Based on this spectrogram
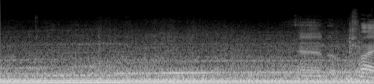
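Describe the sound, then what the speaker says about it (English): Exhaust drone of a 2021 Honda Gold Wing DCT motorcycle while riding, a steady loud hum with strong engine harmonics and a slight pitch shift partway, continuous throughout, with a brief higher squeal near the end. "I added another mic in the back of my bike to pick up more of the exhaust sound."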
